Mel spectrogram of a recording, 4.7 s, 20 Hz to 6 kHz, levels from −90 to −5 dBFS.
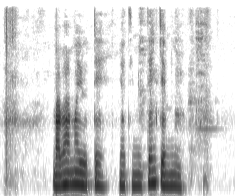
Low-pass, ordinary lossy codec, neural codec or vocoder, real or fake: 5.4 kHz; MP3, 48 kbps; none; real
